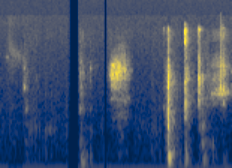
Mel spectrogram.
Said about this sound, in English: Now typing in here mission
